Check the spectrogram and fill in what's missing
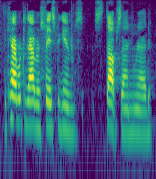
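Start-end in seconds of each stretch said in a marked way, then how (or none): none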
